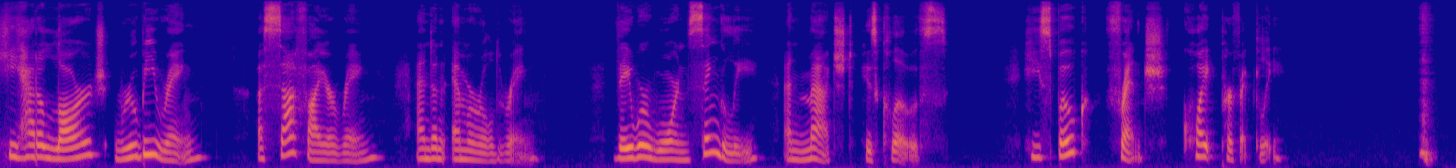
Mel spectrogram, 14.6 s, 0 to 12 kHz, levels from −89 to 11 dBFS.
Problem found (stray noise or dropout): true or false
true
